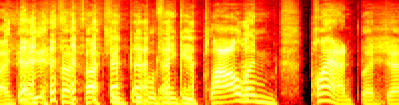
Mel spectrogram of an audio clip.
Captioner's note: laughing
